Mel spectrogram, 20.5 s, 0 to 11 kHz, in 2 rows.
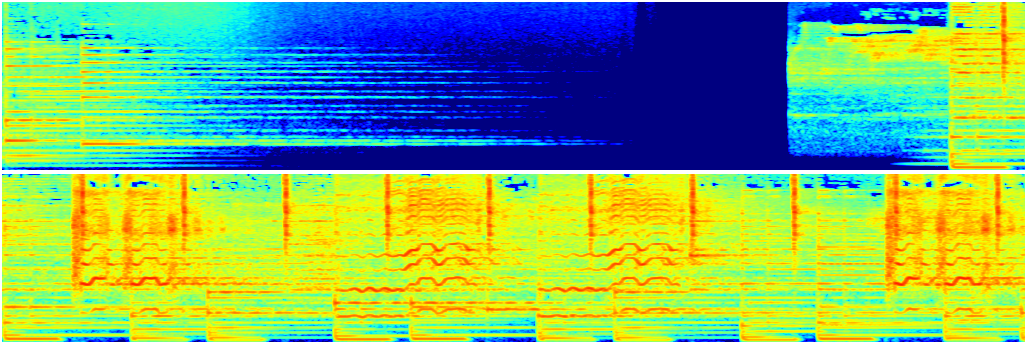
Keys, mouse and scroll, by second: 1.1-3.3 drag, 2.2-3.2 click, 3.3 space, 10.7 space, 10.8-14.6 drag, 14.7 space, 14.9 click, 15.3 space, 15.4-19.0 drag.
